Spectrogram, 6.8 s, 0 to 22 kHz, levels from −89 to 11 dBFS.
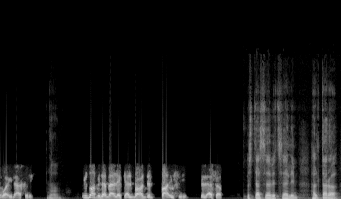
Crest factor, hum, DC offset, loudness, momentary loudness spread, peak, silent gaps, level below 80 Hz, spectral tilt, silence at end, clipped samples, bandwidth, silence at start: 16 dB; none; under 0.1%; -17 LUFS; 15 LU; 0 dBFS; none; -56 dBFS; -6 dB/octave; 0.1 s; under 0.1%; 13 kHz; 0 s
